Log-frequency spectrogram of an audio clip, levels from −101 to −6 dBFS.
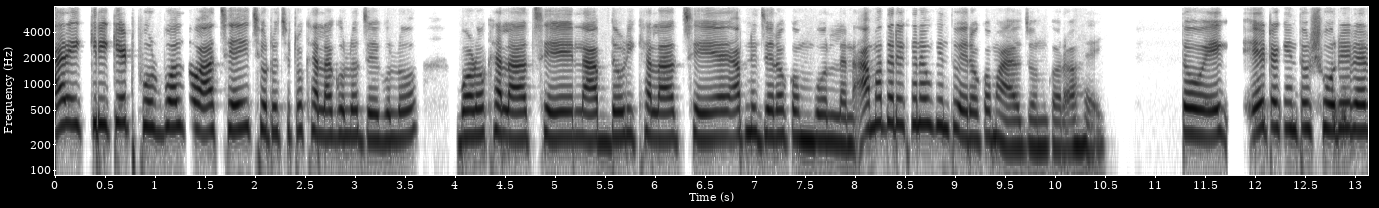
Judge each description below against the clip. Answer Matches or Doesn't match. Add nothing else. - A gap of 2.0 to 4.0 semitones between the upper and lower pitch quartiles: Doesn't match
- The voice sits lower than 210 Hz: Doesn't match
